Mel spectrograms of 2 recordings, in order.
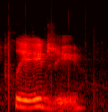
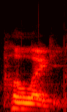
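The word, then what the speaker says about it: Pileggi: Mitch Pelleggi. Am I saying that right? – I think it's Pelleggi. – Pelleggi. Okay.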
